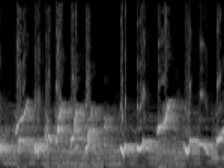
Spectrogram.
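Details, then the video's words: A Bali myna sings a busy run of quick whistled notes and sharp up-and-down slurs over constant chatter, with a faint low steady hum beneath. "Suara Jalak Bali Super Gacor"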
